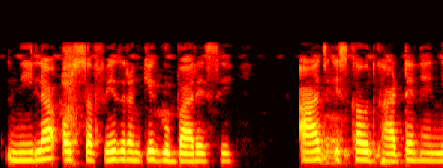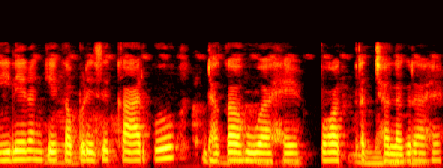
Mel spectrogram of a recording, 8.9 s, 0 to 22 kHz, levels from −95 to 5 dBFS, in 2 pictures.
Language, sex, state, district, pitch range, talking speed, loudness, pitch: Hindi, female, Chhattisgarh, Sarguja, 185-205 Hz, 175 wpm, -19 LUFS, 195 Hz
